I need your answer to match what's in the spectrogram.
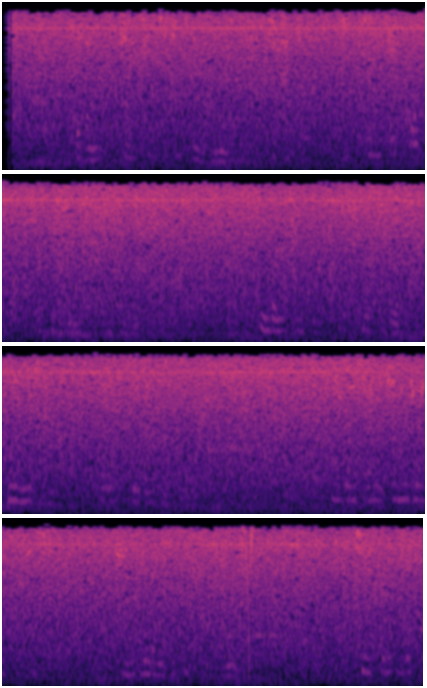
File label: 9.965MHz Korean; WHR; T8WHPalau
